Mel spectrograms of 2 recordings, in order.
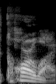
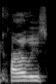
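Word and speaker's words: Carlies: line is Jaylen Carli I think it's Carli I think that's how you pronounce it we were saying Carly's it looks like how you would spell carli's but it's Carly from what I've heard so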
